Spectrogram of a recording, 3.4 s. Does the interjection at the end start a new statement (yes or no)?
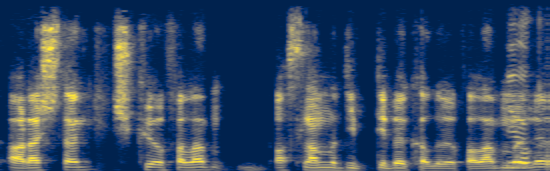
no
